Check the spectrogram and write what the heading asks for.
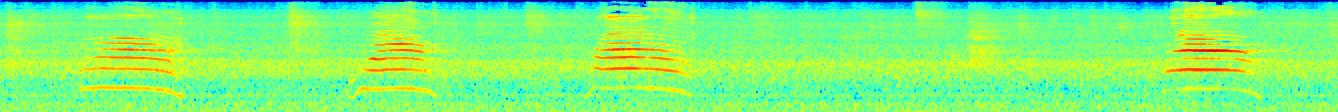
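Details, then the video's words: Loud meowing from a white kitten demanding affection, four bright meows with rich overtones, each rising then dropping away, the last the loudest, separated by roughly one-second pauses over quiet room noise. "White Kitten Meowing Loud Demands Affection As Always"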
